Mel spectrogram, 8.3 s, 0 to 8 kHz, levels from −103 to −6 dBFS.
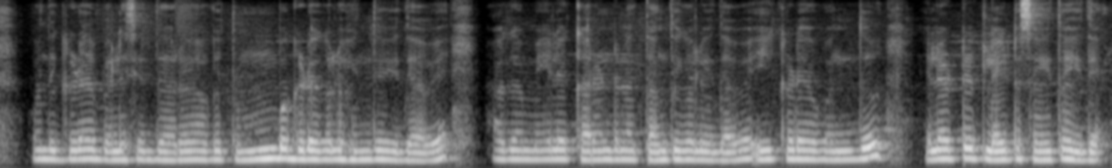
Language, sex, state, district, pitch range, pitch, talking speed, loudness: Kannada, male, Karnataka, Bellary, 155-165 Hz, 160 Hz, 145 wpm, -27 LUFS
